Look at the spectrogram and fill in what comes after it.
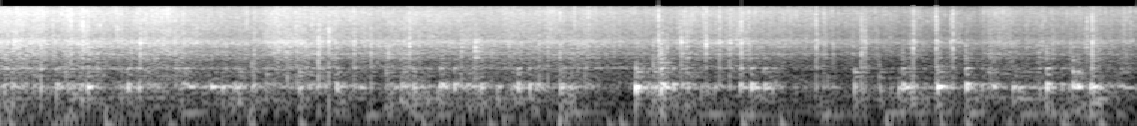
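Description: Chopped garlic, thyme and spring onion sizzling in a little vegetable oil in a non-stick pot while a wooden spoon stirs them, with scattered knocks of the spoon against the pot from about halfway through.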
